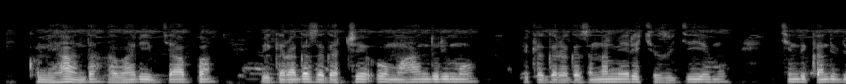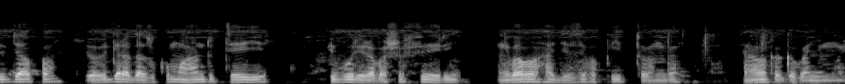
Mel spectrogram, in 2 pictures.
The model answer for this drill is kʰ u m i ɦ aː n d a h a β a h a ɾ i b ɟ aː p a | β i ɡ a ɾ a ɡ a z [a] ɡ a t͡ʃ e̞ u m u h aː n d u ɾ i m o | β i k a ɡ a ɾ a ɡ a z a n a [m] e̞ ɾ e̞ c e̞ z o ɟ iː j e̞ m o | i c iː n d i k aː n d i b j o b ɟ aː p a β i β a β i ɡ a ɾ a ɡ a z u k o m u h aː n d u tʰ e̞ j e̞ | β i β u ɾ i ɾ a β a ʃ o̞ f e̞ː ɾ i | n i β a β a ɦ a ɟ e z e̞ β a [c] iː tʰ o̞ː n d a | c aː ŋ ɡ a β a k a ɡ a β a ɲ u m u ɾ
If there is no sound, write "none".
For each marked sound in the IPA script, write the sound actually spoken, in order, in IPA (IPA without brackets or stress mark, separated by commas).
a, m, k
